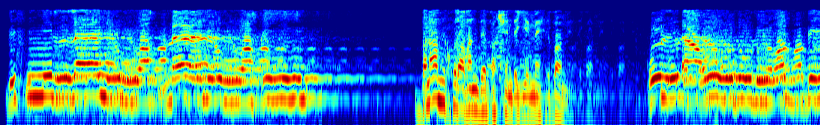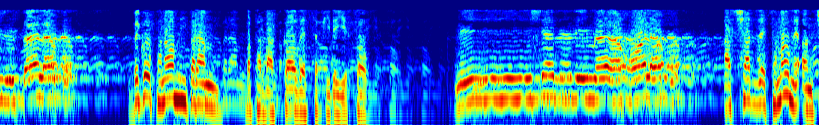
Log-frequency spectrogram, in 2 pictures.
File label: Surah Farsi; Menshay Translation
